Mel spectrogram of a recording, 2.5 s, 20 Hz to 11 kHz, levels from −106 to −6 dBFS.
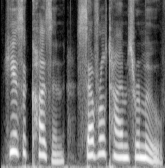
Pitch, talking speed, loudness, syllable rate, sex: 240 Hz, 170 wpm, -15 LUFS, 5.8 syllables/s, female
